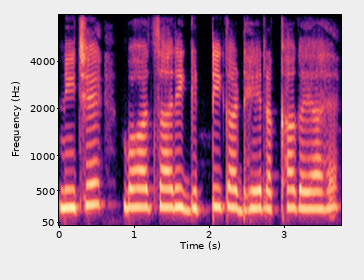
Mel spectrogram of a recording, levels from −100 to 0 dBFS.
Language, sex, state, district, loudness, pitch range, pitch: Hindi, female, Uttar Pradesh, Lucknow, -11 LUFS, 245-265 Hz, 260 Hz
